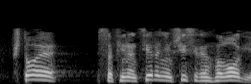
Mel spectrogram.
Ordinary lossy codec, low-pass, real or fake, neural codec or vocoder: none; 5.4 kHz; real; none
